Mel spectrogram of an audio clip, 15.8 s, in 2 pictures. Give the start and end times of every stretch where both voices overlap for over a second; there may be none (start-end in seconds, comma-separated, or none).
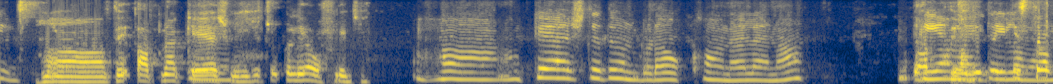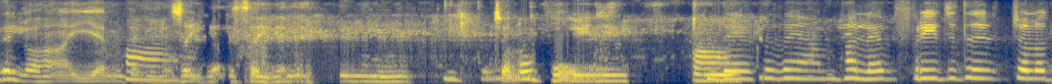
none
